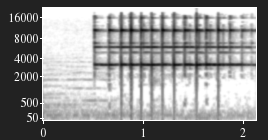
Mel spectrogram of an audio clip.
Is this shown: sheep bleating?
no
